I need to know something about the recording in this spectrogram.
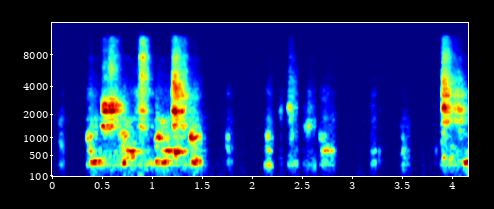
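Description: Faint, short animal calls in irregular bursts, the densest cluster about a second in.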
